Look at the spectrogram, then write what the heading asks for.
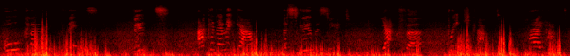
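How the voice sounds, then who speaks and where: Young woman, very high voice, poetry reading, outdoors, loud wind on the mic. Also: animated, takes it slowly, far from the mic. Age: young adult. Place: outdoors on a balcony by a windy beach. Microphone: camera a step or two away.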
